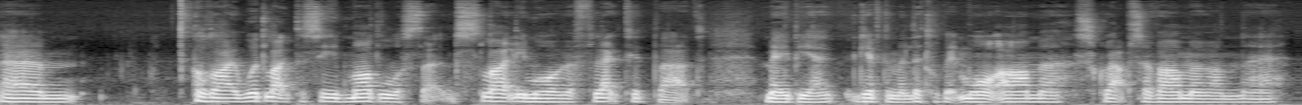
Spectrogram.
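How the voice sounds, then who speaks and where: A woman's voice: very deep voice, little pitch movement, normal speed, a little mellow. A woman chatting casually as a hobby vlogger, answering viewer questions in a hesitant, self-deprecating way. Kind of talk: casual Q&A chat.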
